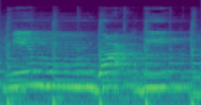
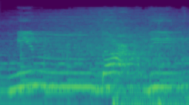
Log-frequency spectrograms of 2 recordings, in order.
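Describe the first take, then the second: The two takes are said the same way.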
